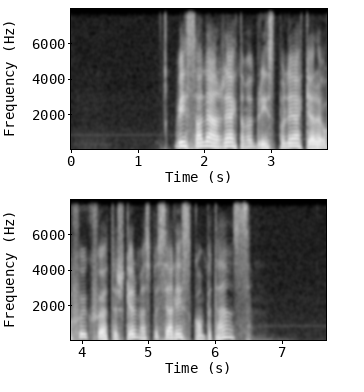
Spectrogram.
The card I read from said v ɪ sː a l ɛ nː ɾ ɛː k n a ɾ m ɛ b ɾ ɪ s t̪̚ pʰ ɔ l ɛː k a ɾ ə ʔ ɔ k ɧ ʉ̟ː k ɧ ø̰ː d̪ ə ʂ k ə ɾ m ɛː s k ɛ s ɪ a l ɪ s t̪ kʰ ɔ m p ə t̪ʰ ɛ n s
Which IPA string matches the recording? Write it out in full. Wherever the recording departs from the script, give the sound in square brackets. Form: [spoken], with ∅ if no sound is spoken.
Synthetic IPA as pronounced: v ɪ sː a l ɛ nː ɾ ɛː k n a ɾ m ɛ b ɾ ɪ s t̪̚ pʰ ɔ l ɛː k a ɾ ə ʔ ɔ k ɧ ʉ̟ː k ɧ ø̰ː [t̪] ə ʂ k ə ɾ m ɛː s [p] ɛ s ɪ a l ɪ s t̪ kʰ ɔ m p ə t̪ʰ ɛ n s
